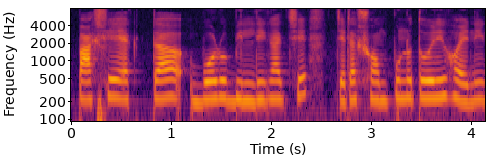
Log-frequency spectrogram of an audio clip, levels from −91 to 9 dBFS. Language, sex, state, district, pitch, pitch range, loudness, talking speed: Bengali, female, Tripura, West Tripura, 225 Hz, 220-235 Hz, -19 LUFS, 130 wpm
